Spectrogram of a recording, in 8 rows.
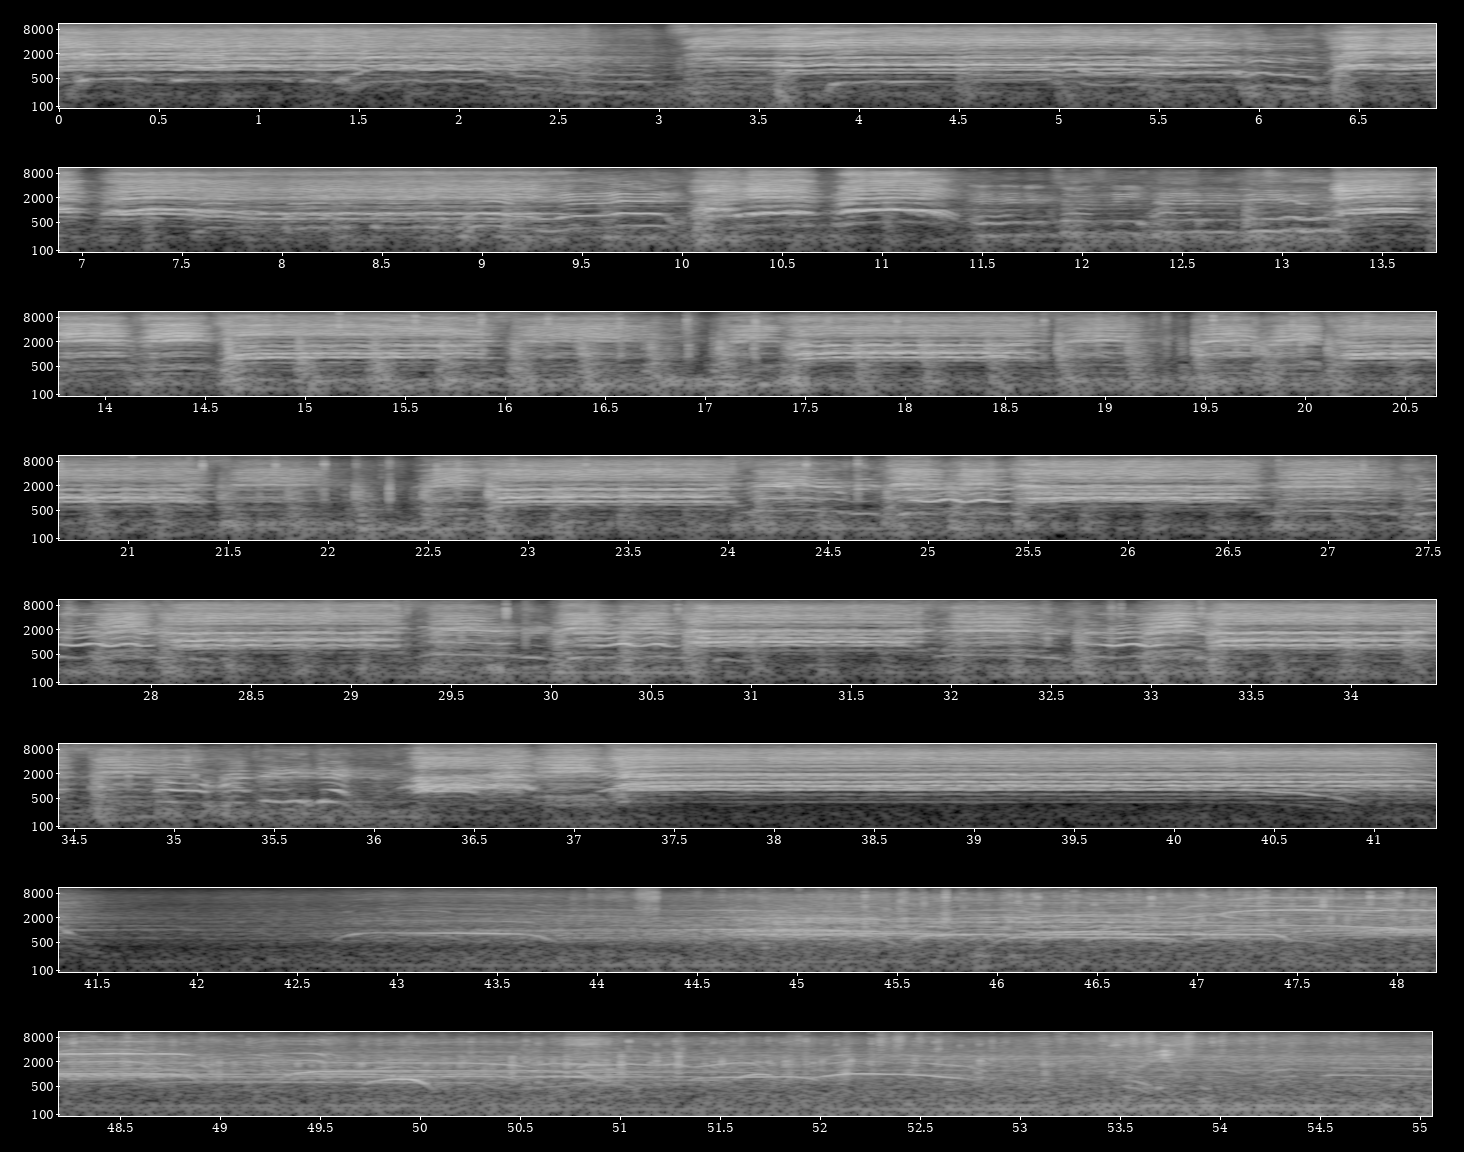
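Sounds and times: gospel choir singing: 0.0 - 41.7.

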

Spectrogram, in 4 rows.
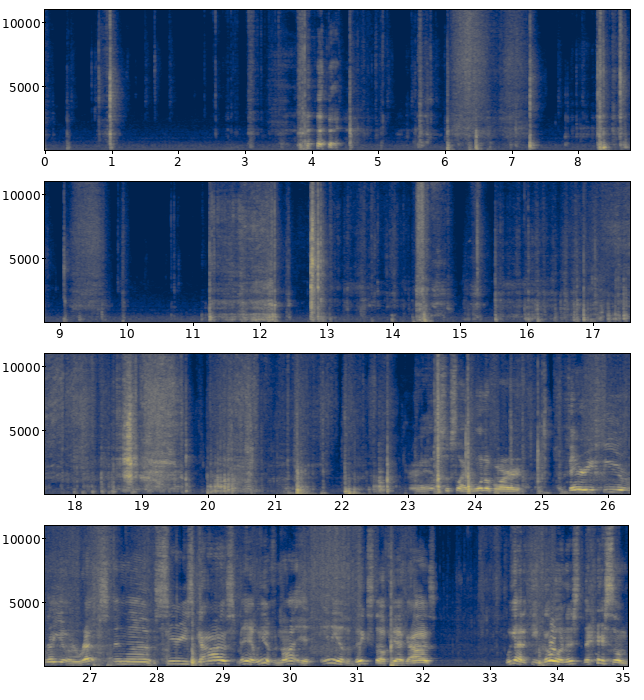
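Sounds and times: cardboard scraping and rustling: 16.0 - 34.3.

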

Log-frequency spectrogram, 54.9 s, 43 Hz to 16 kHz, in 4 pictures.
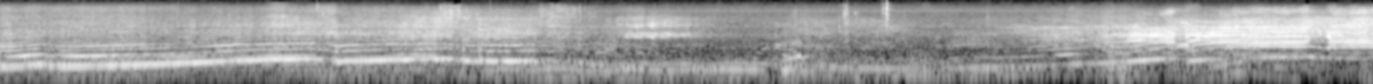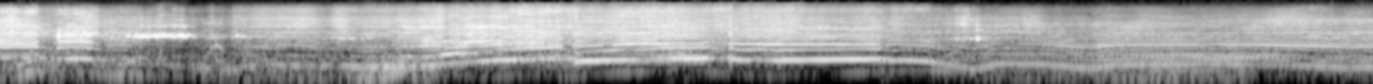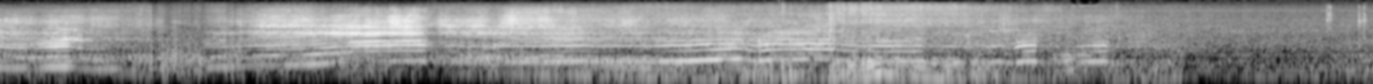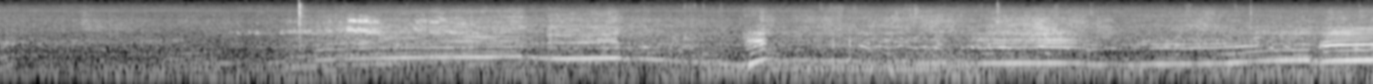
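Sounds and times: car engine revving at full throttle: 0.0 - 6.2, 7.2 - 43.4, 44.0 - 54.9.

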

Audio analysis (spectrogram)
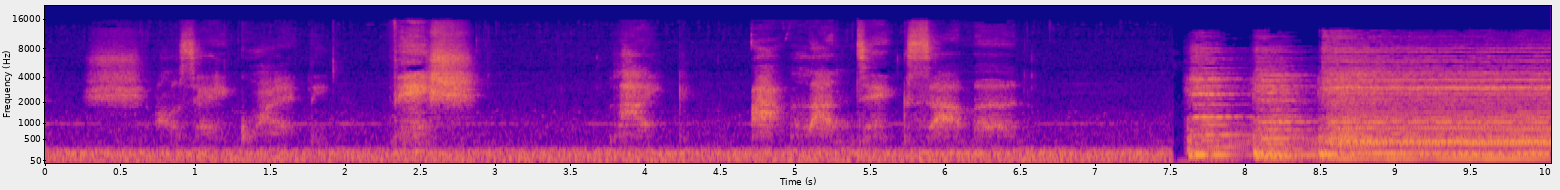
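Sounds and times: steady low hum: 0.0 - 7.6
woman whispering: 0.3 - 3.0, 3.8 - 6.6.

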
